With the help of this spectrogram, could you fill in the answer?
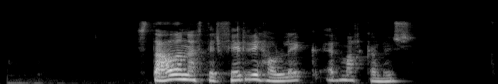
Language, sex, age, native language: Icelandic, female, 40-49, Icelandic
